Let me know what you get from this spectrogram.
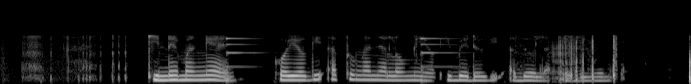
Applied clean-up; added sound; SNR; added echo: classical method spectral subtraction.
